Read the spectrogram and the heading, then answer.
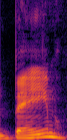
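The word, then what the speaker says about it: Boehm: They were new left guard Evan Baim, which I guess sounds like Bane. Didn't know that's how you pronounce that last name.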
